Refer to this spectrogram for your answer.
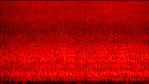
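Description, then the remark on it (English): A steady, dense buzzing of many bees swarming as they gather nectar from the white flowers of leatherwood trees, a continuous droning hum with no pauses and no voices. “Bees create a unique tasting honey when they gather nectar from the white flowers of the leatherwood.”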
